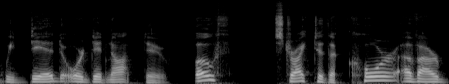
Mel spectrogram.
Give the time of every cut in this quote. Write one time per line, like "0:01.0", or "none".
0:01.8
